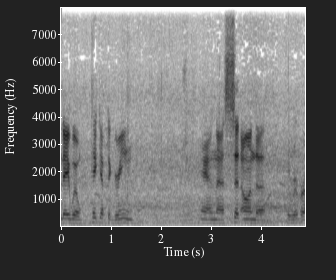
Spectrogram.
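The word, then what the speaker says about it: Gruene: at Green dancehall bruna how do you said I just say goon instead of green you're not as Texan we call it green and so the German pronunciation is go ahead tape you know guna there you go she's German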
